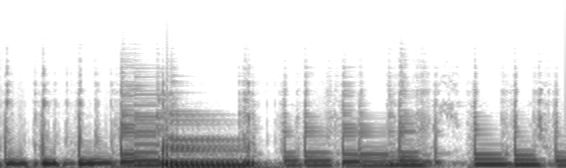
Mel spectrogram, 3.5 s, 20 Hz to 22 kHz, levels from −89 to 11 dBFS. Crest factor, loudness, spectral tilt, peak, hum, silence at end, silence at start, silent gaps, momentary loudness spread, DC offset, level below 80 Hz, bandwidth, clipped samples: 14 dB; -15 LUFS; -13 dB/octave; 0 dBFS; none; 0 s; 0 s; none; 6 LU; under 0.1%; -24 dBFS; 3 kHz; under 0.1%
